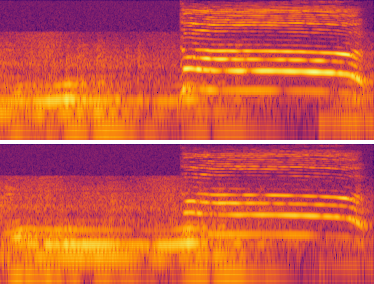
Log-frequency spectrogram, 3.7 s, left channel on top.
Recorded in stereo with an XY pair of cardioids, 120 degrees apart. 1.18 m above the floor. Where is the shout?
60° left, 6.5 m; by 3.6 s 35° left, 5 m.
